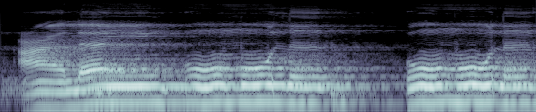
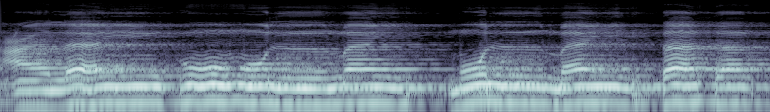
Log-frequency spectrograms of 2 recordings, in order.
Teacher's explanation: Alaikumul, alaikumul, alai ya sukun sebelumnya fathah tidak dibaca panjang ya, hukum bacaan lin. Alaikumul, ada al-qamariyah dibaca dengan jelas, hindari membaca memantul atau diidghamkan.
